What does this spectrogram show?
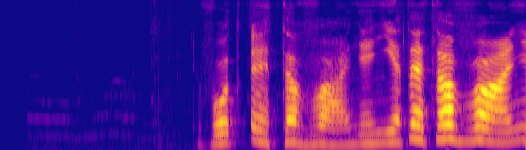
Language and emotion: Russian, angry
